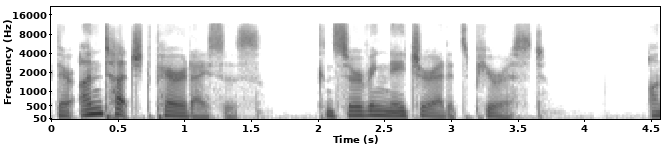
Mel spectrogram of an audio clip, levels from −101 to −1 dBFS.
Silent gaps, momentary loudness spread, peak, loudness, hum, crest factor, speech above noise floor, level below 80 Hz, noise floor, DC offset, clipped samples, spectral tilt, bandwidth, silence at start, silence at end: none; 17 LU; -18 dBFS; -35 LUFS; none; 18 dB; 47 dB; -60 dBFS; -82 dBFS; under 0.1%; under 0.1%; -5 dB/octave; 11.5 kHz; 0.05 s; 0 s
